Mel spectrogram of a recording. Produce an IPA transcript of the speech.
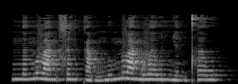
ŋ ə˧˥ ŋ v a˧ ŋ s ə˧ ŋ k a˨˩ m ŋ u˧˥ m v a˧ ŋ v ə˧ w ɲ ɨ˨˩ n t̪ʰ ə˧ w

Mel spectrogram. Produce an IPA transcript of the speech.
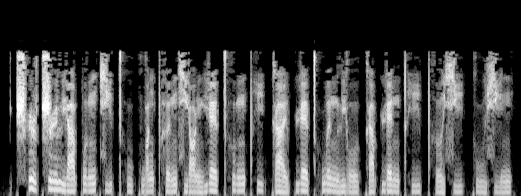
ʈ͡ʂʰ ɻ̩˥˩ ʈ͡ʂ ɻ̩˥ l j ä˧˥ p ɤ˥ ŋ t͡ɕ i˧˥ t̪ʰ u˨˩ k w ɑ˦ ŋ pʰ ə˧˥ n ɕ j ɑ˨˩ ŋ j ɛ˥˩ t̪ʰ ʊ˥ ŋ pʰ i˥˩ k a˨˩ ɪ̯ p ɥ ɛ˥˧ t̪ʰ w ə˥˩ n l j o˨˩ ʊ̯ k ä˦ p ɥ ɛ˥˩ n t̪ʰ i˧˥ pʰ ɤ˨˩ ɕ i˧˥ k u˨˩ ɕ i˦ n

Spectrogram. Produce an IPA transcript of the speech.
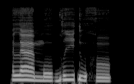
l aː˦˨ m oː˨ ɡʷ iː˦ ɗ u˨ h ɔ̃˨

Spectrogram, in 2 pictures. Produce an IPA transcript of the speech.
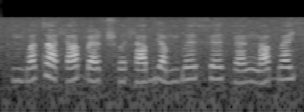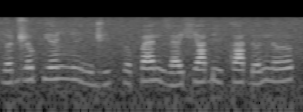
m b a˩˥ t a˦˨ ɬ a˩˥ ɓ æ˩˧ ʈ͡ʂʰ ə˩˧ ɬ a˩˧ bʲ a˦˨ m b ɛ˦˥ x ɛ˦˥ k æ˩˧ ŋ a˩˥ b æ˦˥ ç ə˩˧ ɖ͡ʐ ə˦˥ pʲ ɛ˦˥ ɮ i˦˨ n d͡ʒ i˩˥ k ə˩˧ p æ˦˥ n z æ˩˧ ɕ a˦˥ ɗ i˦˨ t a˦˥ ɗ ə˩˥ n ə˦˥

